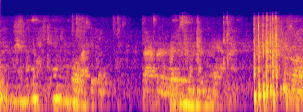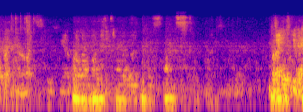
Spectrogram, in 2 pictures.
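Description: Computer keyboard typing comes in bursts of rapid clicking separated by short pauses, with a person talking in between and over the keystrokes.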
